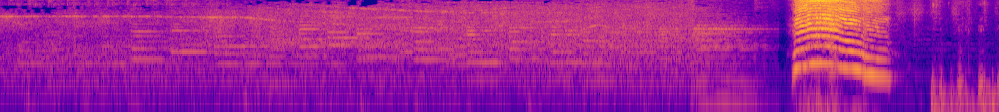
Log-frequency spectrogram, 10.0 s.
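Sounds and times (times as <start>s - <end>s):
Argentine vuvuzela blast, worn from heavy playing: 7.9s - 8.9s.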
